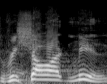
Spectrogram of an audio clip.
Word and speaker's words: Richard Mille: No, it's not even Richard. It's Richard Mille.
